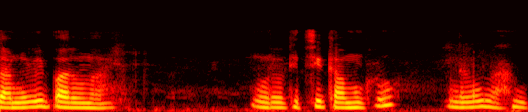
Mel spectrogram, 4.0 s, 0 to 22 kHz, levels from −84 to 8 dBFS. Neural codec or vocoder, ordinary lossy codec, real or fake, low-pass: codec, 16 kHz in and 24 kHz out, 1.1 kbps, FireRedTTS-2 codec; none; fake; 7.2 kHz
